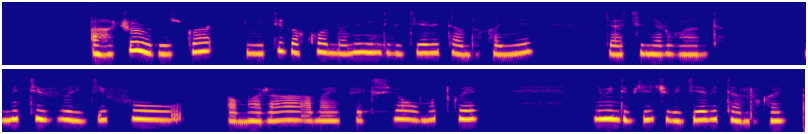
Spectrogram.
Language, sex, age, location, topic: Kinyarwanda, female, 25-35, Kigali, health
